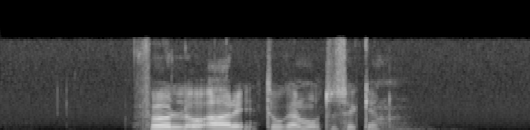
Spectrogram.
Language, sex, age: Swedish, male, 29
